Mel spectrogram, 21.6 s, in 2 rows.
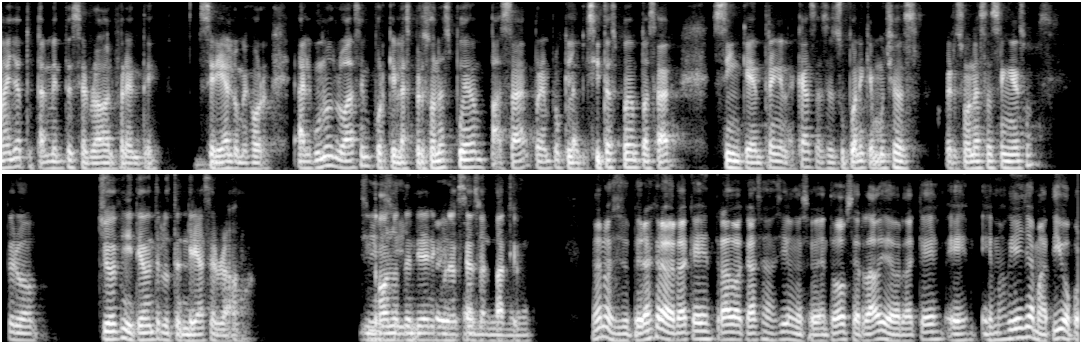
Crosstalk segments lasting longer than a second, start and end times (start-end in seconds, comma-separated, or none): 14.4-16.1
